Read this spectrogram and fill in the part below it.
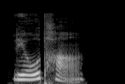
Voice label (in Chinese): "流淌", Chinese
